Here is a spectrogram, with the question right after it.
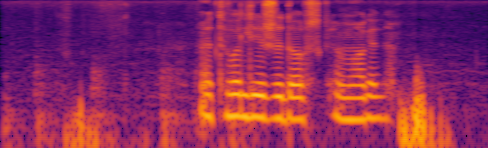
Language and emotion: Russian, neutral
